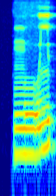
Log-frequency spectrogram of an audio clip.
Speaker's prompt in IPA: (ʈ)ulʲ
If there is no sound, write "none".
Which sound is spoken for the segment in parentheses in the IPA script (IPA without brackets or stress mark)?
n̪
